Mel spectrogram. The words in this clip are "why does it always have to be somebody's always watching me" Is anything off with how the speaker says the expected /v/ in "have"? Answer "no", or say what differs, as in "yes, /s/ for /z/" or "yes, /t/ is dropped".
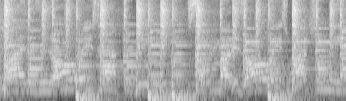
yes, /f/ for /v/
